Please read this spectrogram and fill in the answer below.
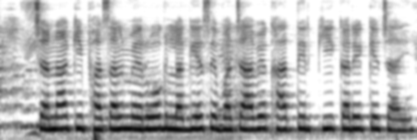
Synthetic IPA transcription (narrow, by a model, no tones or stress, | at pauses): t͡ʃənakipʰəsəlmẽɾoɡləɡesebət͡ʃabekʰaːt̪ɪɾkikəɾeket͡ʃaːɦi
